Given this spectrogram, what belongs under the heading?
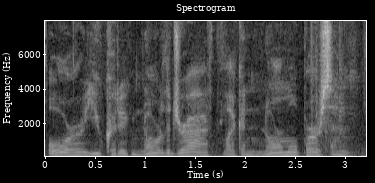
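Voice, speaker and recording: An actor playing an irreverent young street thief in a video game, bantering casually and sardonically. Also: male voice, mid-range voice, animated, normal speed, mellow, slight background noise, close to an everyday voice. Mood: wry.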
